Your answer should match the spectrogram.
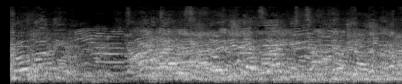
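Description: Many children's and adults' voices chattering and talking over one another in a crowded room.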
